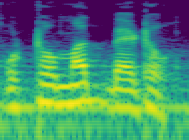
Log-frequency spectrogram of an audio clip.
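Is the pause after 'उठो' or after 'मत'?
after मत. The pause comes after 'मत', meaning stay seated.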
